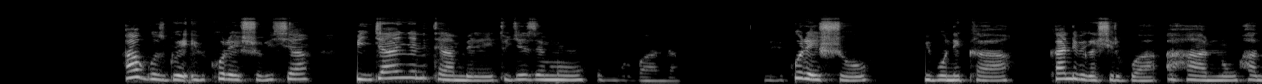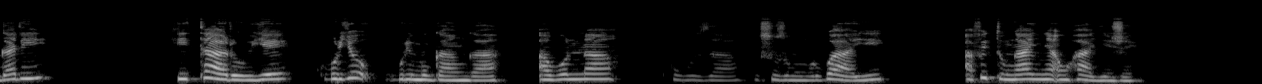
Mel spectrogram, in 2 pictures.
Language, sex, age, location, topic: Kinyarwanda, female, 18-24, Kigali, health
